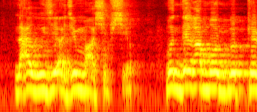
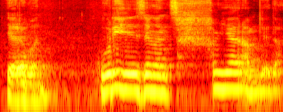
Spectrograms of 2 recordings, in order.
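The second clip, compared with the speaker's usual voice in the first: normal talking voice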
